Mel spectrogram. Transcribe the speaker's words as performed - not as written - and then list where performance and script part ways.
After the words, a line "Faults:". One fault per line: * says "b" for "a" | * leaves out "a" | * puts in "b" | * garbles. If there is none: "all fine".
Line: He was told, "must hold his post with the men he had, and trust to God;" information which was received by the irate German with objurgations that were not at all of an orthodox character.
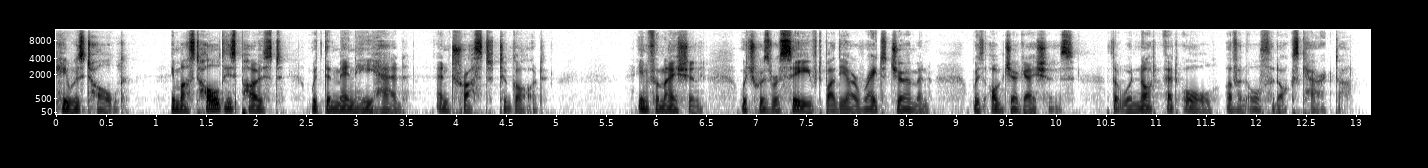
He was told, "must hold his post with the men he had, and trust to God;" information which was received by the irate German with objurgations that were not at all of an orthodox character.
Faults:
all fine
